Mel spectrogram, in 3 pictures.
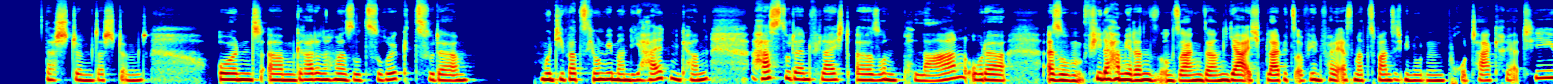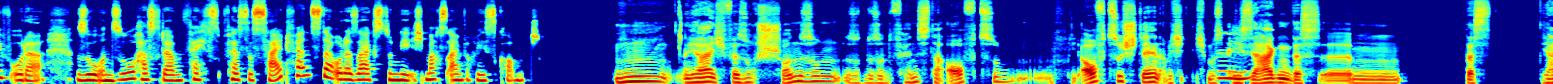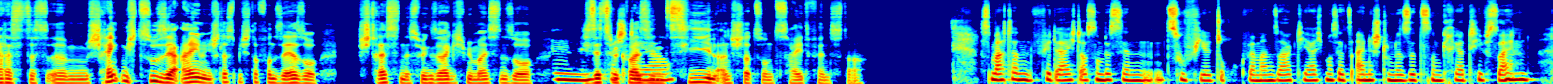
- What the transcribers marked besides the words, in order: other noise; laughing while speaking: "sein"
- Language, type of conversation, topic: German, podcast, Wie bewahrst du dir langfristig die Freude am kreativen Schaffen?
